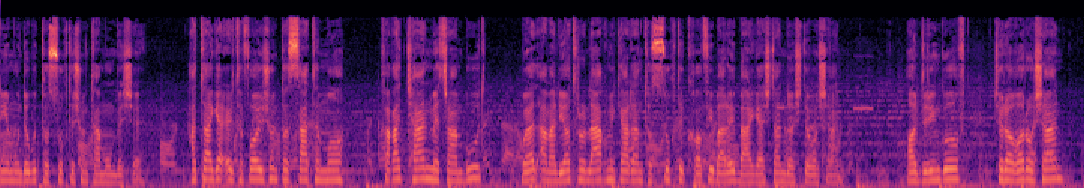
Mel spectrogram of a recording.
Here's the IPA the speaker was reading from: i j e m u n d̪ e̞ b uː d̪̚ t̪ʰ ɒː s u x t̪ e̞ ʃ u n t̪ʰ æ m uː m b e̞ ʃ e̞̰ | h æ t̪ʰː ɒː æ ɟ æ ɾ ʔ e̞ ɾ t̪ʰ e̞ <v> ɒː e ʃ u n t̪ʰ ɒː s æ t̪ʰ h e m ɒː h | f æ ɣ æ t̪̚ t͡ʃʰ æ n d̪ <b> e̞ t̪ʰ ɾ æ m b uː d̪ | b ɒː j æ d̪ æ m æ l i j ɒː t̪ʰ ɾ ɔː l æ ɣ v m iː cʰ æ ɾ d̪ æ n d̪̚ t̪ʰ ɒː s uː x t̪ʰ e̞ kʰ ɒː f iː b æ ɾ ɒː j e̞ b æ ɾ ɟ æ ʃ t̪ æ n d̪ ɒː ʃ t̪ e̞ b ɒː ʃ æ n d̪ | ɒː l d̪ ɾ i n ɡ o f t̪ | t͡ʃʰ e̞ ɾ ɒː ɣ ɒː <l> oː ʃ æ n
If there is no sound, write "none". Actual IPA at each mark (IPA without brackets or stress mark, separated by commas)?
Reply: f, m, ɾ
